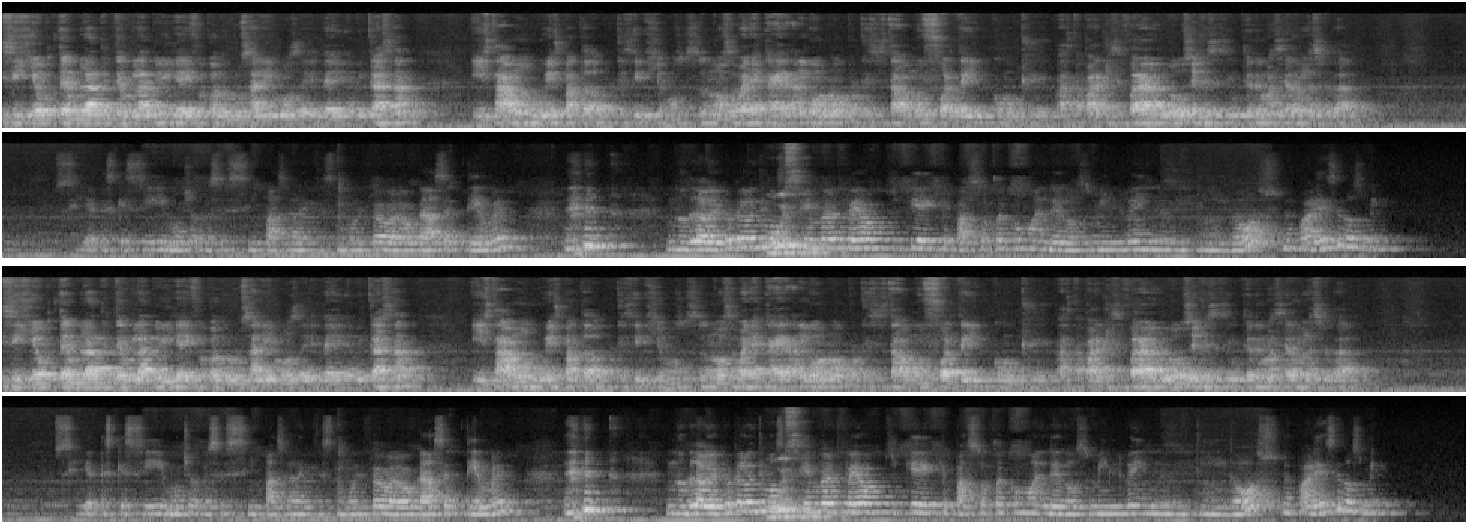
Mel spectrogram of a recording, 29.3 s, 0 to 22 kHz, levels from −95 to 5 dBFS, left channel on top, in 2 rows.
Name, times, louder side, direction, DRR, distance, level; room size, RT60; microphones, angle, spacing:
voice 1, 0.0-4.1 4.7-13.5 22.3-22.8, equal, 20° left, -5 dB, 0.9 m, -25 dB
voice 2, 15.2-19.7 19.9-20.6 21.3-28.4, right 2 dB, 55° right, 1 dB, 0.5 m, -28 dB
2.6 x 2.6 x 3.1 m, 0.79 s
head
